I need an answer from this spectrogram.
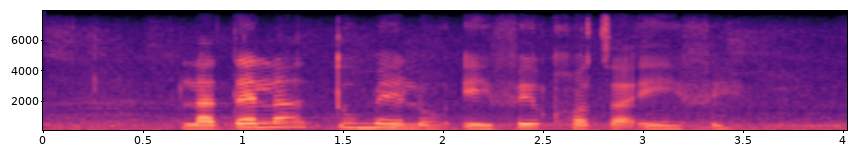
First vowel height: low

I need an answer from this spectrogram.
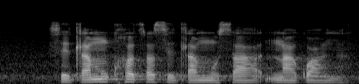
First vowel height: high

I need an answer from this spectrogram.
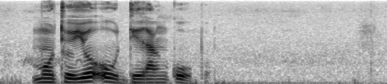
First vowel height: high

